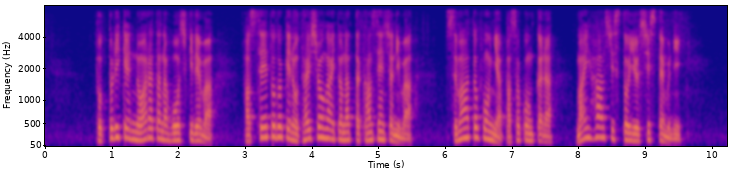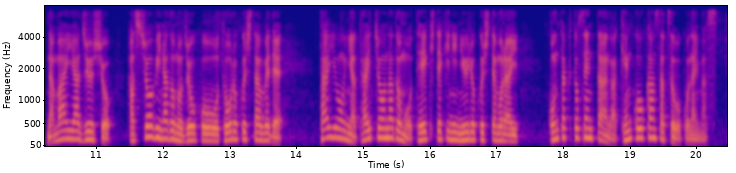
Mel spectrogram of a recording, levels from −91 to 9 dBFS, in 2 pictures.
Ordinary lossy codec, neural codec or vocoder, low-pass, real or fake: none; none; 7.2 kHz; real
